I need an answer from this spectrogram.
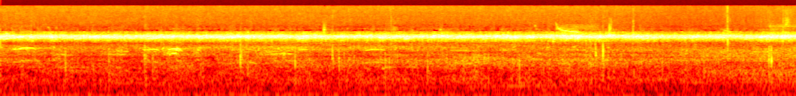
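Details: A really loud bunch of spring peepers calling together, their high peeps merging into a dense, steady shrill chorus that holds unbroken throughout, with a few faint lower chirps scattered beneath.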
